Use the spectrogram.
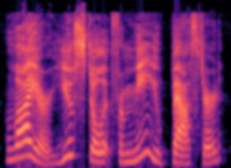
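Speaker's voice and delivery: loud outraged yelling; furious shout. A narrator's reading. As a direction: scream accusations at the screen.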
